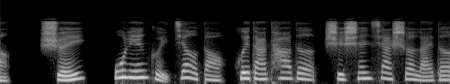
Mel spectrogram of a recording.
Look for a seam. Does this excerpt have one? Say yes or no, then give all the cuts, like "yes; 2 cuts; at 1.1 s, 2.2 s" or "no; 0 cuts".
yes; 1 cut; at 2.3 s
